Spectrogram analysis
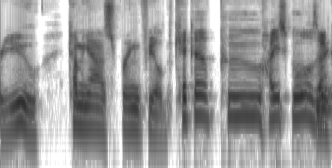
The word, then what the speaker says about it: Kickapoo: Kickapoo High School, is that correct? Correct. Kickapoo.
